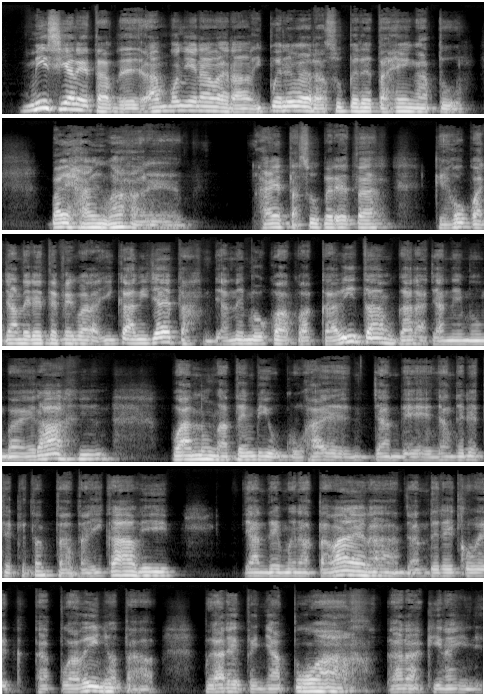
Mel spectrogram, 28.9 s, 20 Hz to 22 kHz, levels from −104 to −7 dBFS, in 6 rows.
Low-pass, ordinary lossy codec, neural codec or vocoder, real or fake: 19.8 kHz; MP3, 96 kbps; vocoder, 44.1 kHz, 128 mel bands, Pupu-Vocoder; fake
